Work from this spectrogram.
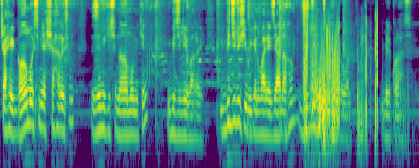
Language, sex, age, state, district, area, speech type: Kashmiri, male, 30-45, Jammu and Kashmir, Bandipora, rural, spontaneous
